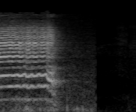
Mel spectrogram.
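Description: A recording of a goat played on a radio show gives one loud, close, drawn-out bleat with a buzzy, harmonic tone that trails off abruptly into silence.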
